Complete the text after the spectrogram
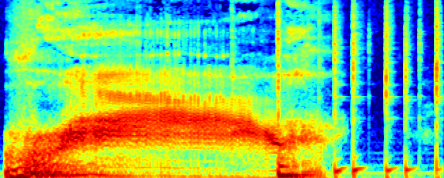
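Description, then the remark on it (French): A jaguar lets out a long, loud, rasping roar lasting about three seconds, then follows with a rhythmic series of six short, coarse grunts, with no other sounds around. “Il veut crier au secours Mais ce sont des rugissements qui sortent.”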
